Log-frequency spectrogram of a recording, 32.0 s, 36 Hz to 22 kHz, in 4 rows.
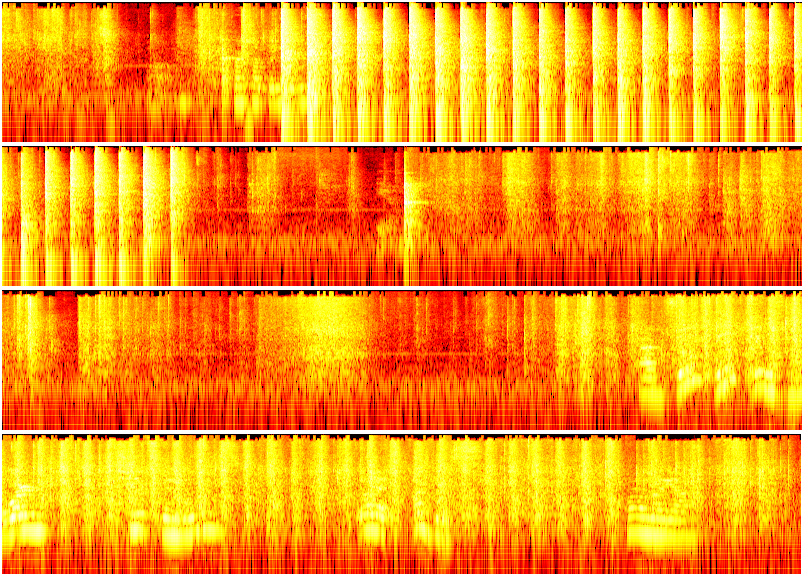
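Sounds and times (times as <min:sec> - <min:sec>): dry noodles being pounded: 0:02.2 - 0:10.0, 0:12.0 - 0:13.2, 0:21.5 - 0:31.9.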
